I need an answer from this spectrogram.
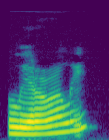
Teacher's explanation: Literally, flap T and R sound, literally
